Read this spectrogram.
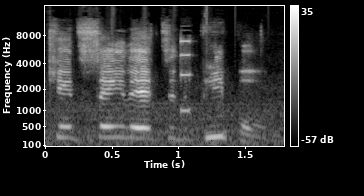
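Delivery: mock a shocked do-gooder clutching their pearls; mock outraged objector. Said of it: "people that are like".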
